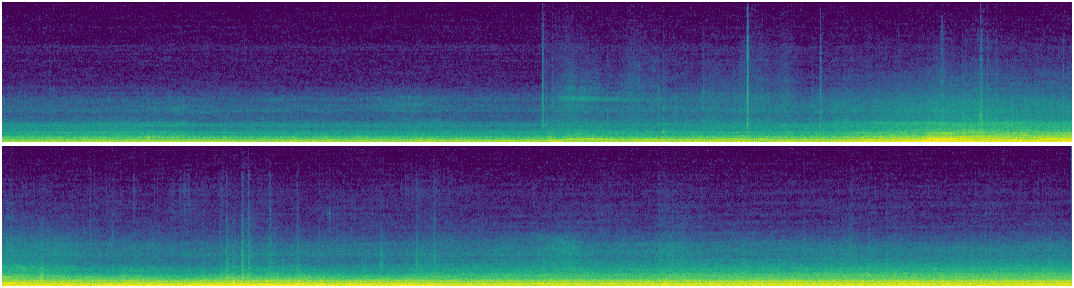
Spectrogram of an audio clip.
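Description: A car waits at a stop with a low steady hum, then pulls away. A whine rises in pitch as it accelerates about halfway through, then settles into steady engine and road noise as it drives on.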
